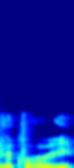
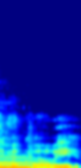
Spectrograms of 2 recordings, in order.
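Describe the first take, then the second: First: The second r in the name is a clear r. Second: The second r in the name sounds like w. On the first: The speaker calls it right. "I can say McCrory" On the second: The speaker calls it wrong. "couldn't pronounce it, so I was Dawsey McCrowey"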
